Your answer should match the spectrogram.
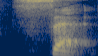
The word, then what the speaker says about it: said: way but they don't so this word is said like Alice said let's go for a walk said so said it lets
